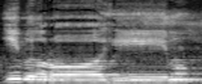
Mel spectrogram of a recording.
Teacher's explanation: را کھڑی زبر کی وجہ سے بولڈ بھی ہوگی اور ایک الف برابر لمبا بھی کریں گے ، ہا کھڑی زیر کی وجہ سے ایک الف برابر لمبی · با حروف قلقلہ میں سے ہے، قلقلہ کریں گے ساکن ہونے کی وجہ سے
